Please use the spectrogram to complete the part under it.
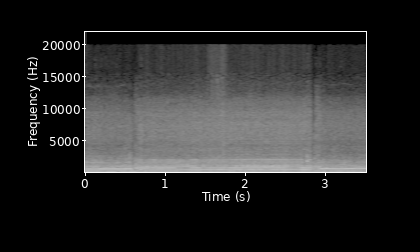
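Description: A Ferrari in Forza Horizon 5 cruises in seventh gear at about 95 mph, giving a steady, fairly subdued engine drone with a brief shift-like dip partway through and no talk.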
